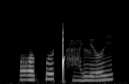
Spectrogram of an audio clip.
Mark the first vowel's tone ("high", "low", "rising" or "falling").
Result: low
